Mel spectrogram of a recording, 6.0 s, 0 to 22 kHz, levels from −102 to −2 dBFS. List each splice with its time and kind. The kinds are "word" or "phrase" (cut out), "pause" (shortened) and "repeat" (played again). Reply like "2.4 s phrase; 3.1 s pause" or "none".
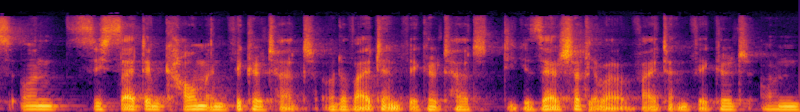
4.4 s phrase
